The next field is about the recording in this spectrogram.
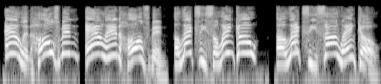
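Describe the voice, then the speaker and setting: An excitable little boy calling a cartoon hockey game. The voice is extremely high and bright, and very slow, stretching out each exclaimed call like a proud young announcer. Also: dry recording, clean studio sound, full character voice. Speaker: sports game commentator. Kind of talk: video game announcer calling out player names.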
